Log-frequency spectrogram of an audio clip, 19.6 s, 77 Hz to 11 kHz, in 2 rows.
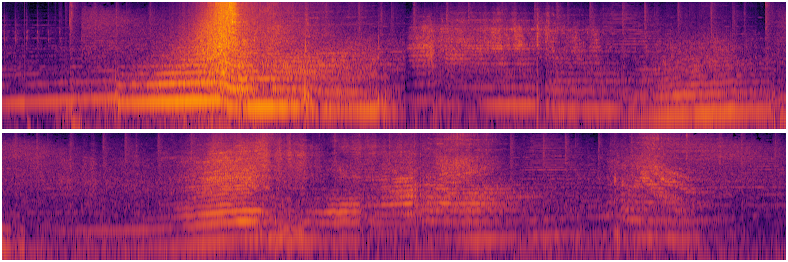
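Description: Praga R1 race car engine revving hard and shifting up through the gears, its pitch climbing and then dropping at each shift, loudest about three seconds in. Music plays underneath.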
